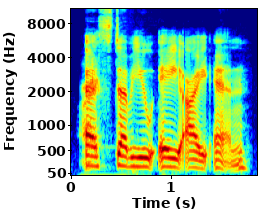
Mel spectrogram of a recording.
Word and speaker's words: coxswain: It's spelled COXSWAIN.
